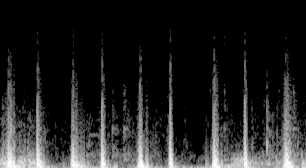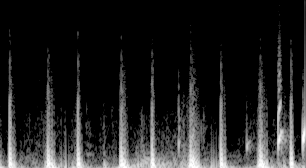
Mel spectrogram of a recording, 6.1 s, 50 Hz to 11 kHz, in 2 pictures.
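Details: ASMR heartbeat-and-breathing compilation recording: deep thudding heartbeat at about 85 beats a minute, somewhat uneven in spacing, with soft breathing underneath; heartbeat.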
